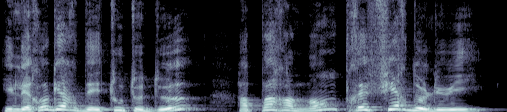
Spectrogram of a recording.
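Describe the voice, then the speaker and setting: A woman narrating a novel in a measured, expressive reading. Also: mid-range voice, slightly rough. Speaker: audiobook narrator. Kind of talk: scripted narration.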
